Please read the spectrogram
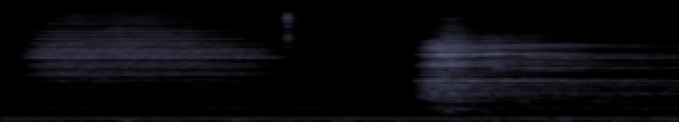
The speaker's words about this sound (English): I invite you to take a deep breath.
